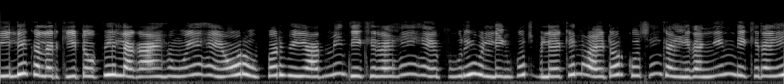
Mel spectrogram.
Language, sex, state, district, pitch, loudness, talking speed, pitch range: Hindi, female, Chhattisgarh, Raipur, 395 Hz, -17 LUFS, 205 wpm, 375-445 Hz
